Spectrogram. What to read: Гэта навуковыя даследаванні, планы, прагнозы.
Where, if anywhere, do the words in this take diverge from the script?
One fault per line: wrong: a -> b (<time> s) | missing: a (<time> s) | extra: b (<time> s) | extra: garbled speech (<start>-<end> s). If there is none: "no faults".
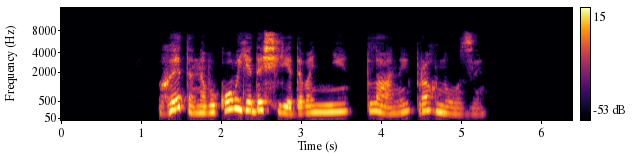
no faults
